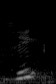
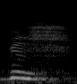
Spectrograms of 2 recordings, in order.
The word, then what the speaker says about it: zig: Also remember that it's not zig, it's pronounced as zish.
